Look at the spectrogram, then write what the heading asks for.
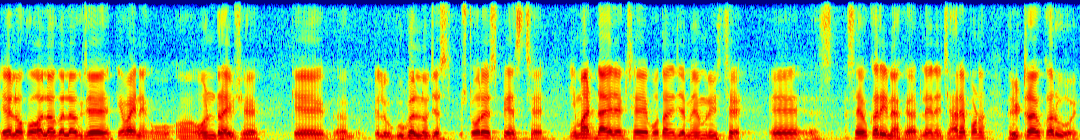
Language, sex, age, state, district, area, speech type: Gujarati, male, 30-45, Gujarat, Junagadh, urban, spontaneous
